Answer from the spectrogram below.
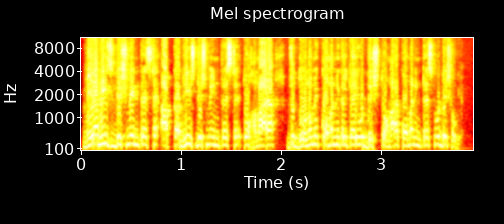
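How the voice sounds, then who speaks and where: A man's voice: high voice, rapid-fire, a little mellow, breathy edge, no echo. A man teaching English grammar in a classroom, explaining patiently and calling his students "child", with some moral advice. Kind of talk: classroom lecture.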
